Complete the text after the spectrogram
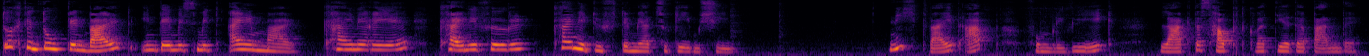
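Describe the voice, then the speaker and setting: A woman hosting a herb show, reading a fairy tale aloud slowly and dramatically. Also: mid-range voice, lively intonation. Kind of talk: storytelling narration.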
